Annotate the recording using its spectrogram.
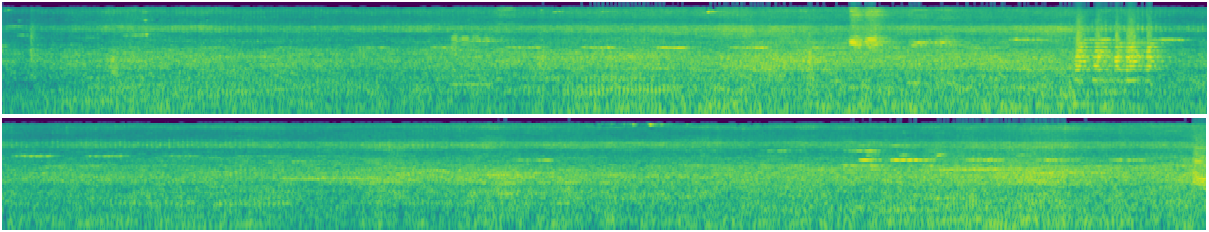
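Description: Busy city street traffic, engines and road noise running steadily, with horns tooting throughout. One loud horn honk lasts under a second, a little before halfway.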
